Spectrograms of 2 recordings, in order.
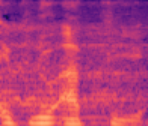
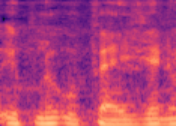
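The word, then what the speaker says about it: ابن أبي: Dia bacanya qala Ibnu Abi, anake bapak ingsun. Niku ora kula. Iku Ibnu Ubayyin ora ana hubungane mek kowe.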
